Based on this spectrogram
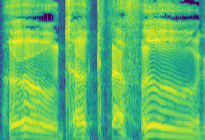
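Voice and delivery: slow, hooting owl-like call; drawn-out owl imitation; badger sounding like an owl. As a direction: stretch the words into hoots. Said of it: "you sound just like the owl family".

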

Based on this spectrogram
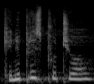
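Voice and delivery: very soft, polite request; calm cabin attendant. Retold or imitated. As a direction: imitate an attendant quietly reassuring passengers. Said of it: "they're talking calmly".

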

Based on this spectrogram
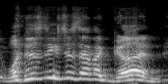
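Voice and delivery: loud, exasperated demand; angry proclamation. Retold or imitated. Co-host quoting his own reaction to a useless weapon, angrily proclaimed. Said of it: "I think I angrily proclaimed".

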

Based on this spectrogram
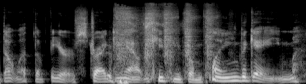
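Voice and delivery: hammed-up sports movie wisdom; mock inspirational quote. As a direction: deliver it like a corny motivational poster.

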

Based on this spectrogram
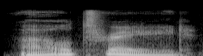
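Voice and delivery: ordinary delivery, nothing marked

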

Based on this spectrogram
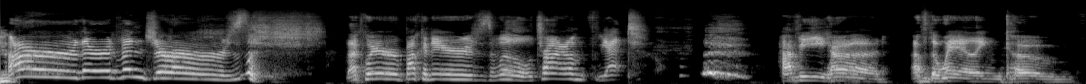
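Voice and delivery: high, slow hammed pirate cheer; excited pirate shout. Pirate captain cheering the adventurers, excited shout. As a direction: roar it out in pirate glee.

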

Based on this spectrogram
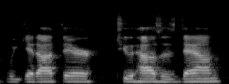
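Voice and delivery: ordinary delivery

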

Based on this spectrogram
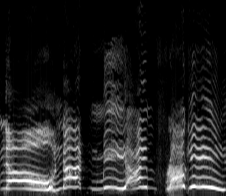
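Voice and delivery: very high, loud shouting protest, slowing at the end; crying-out Froggy. Acted. Froggy under the net, very high crying shout. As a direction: yell that it's him. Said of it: "and Froggy's like".

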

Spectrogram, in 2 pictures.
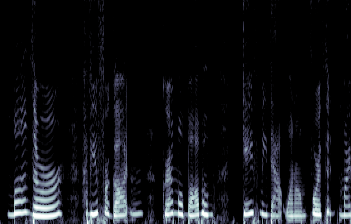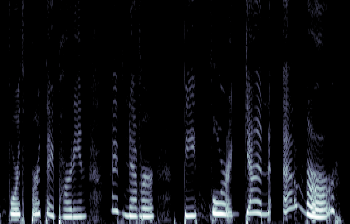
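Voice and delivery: put-on high, loud melodramatic kid wail; dramatic child. Boy theatrically protests to mother, high and wailing. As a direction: overact the outrage, rising to a cry. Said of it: "Don't be so dramatic".

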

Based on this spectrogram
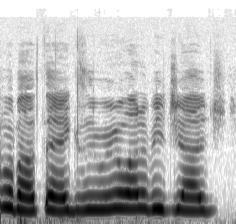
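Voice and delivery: high mock voice. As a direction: play a high whiny innocent.

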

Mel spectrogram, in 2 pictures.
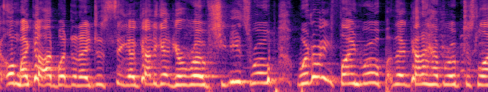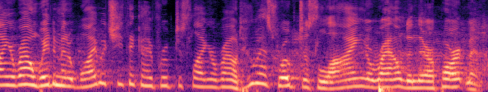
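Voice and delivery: high, loud, fast frantic babble; panicked freaking out. Retold or imitated. Neighbor running for rope, high frantic panic. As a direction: rattle it off in a total panic. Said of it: "I'm freaking out, going".

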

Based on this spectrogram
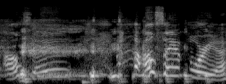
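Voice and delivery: slow, high and laughing; drawn out through laughter. Real, not acted. Offering to say it, laughing.

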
